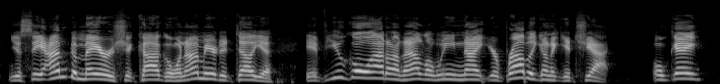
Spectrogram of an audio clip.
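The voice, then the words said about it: Put-on Chicago Midwestern accent. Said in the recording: “you got to have that Midwestern accent. It's not quite Sheboygan in Wisconsin ... Chicago is a little bit more and right at you when they talk to you”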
